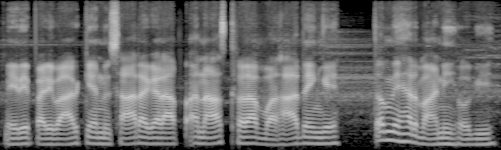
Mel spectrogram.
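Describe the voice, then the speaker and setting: A man voicing a poor, hungry farm labourer in an animated village story, troubled and pleading in manner. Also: on the low side, normal speed, clear, resonant tone, natural voice. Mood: troubled, humble.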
